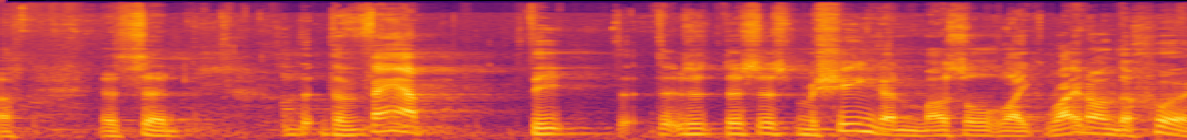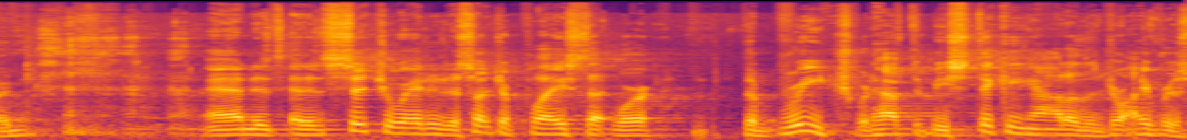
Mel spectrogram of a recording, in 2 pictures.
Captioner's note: laughs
